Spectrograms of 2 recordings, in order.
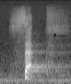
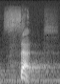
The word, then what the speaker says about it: Seth: Adam lay with his wife again, and she gave birth to a son and named him Set, which would be the modern Hebrew pronunciation of the word, named him Set.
